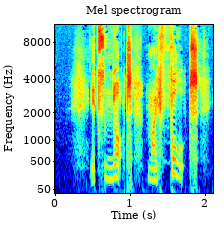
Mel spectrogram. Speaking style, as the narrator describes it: he spat at her

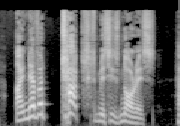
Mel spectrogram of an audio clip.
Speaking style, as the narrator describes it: Harry said loudly, uncomfortably aware of everyone looking at him

